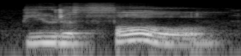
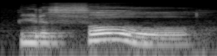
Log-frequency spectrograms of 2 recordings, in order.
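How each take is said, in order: First: The stress is on the third syllable. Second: The same.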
